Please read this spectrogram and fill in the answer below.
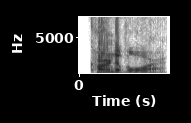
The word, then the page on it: carnivore: American English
